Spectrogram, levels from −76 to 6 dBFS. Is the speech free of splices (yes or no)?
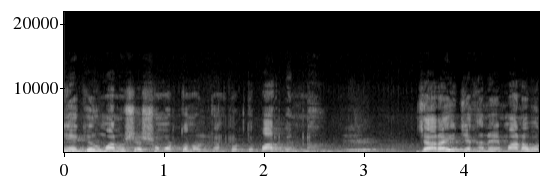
no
